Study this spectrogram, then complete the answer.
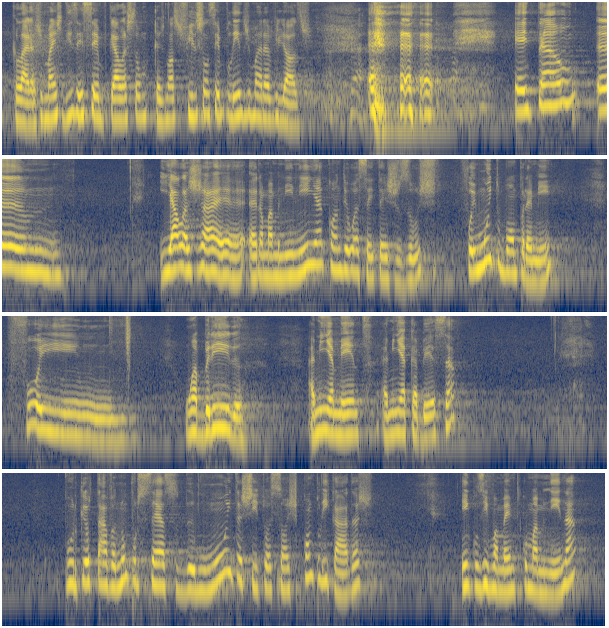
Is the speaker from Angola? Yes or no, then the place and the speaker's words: yes; Angola; Eu sou de Angola, sou angolana.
